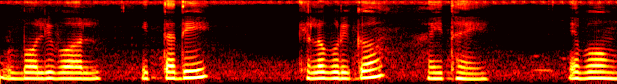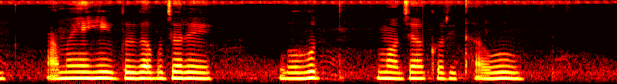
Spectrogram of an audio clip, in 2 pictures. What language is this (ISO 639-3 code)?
ori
